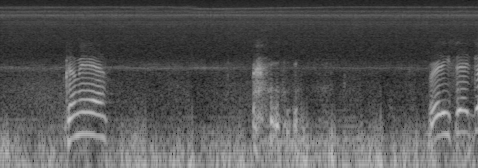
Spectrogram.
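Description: A toddler calls out in a high voice outdoors.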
